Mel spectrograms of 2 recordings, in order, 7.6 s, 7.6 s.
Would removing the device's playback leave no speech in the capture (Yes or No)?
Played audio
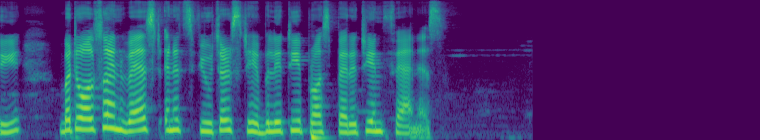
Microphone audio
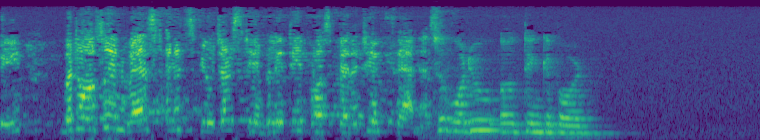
No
